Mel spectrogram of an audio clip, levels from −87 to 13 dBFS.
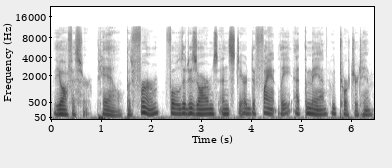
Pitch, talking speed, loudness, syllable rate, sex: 125 Hz, 155 wpm, -19 LUFS, 4.1 syllables/s, male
